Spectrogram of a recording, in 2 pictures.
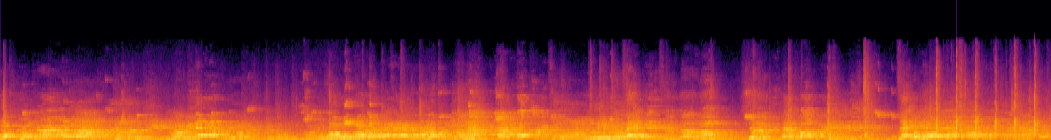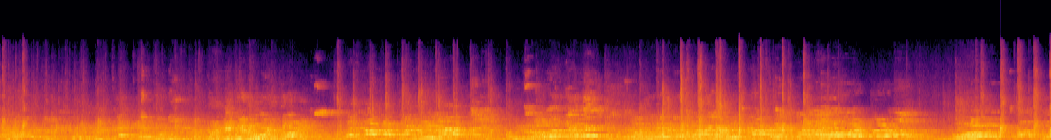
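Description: Basketball being dribbled and bounced on a hardwood gym floor during a game, a string of short sharp thuds, mixed with players' and spectators' voices and shouts echoing in a large gym.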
